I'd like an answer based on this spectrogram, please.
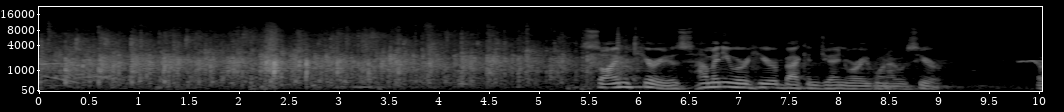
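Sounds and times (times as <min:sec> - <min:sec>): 
audience applause: 0:00.0 - 0:05.5
speech: 0:05.6 - 0:09.1.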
